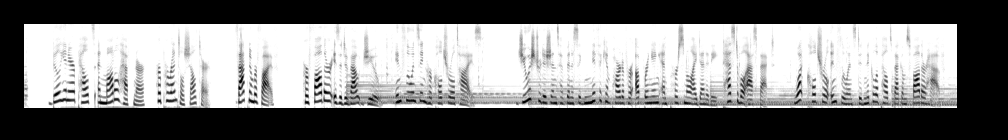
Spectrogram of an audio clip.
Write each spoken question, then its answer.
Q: What cultural influence did Nicola Peltz Beckham's father have?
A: Jewish.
